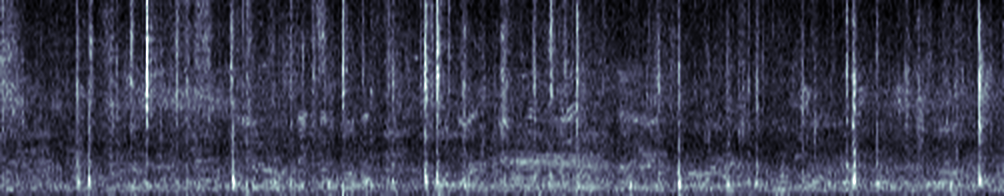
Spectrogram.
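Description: Horse hooves clop on pavement.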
